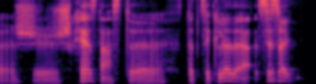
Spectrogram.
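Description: Here is a man with an ordinary speaking voice. He talks at a moderate pace with fairly even intonation. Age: 20s. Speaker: tech entrepreneur. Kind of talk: casual interview. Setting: studio.

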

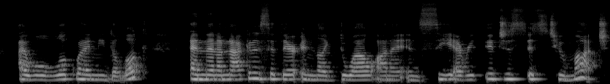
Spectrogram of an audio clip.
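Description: A woman with an American accent has a normal speaking voice. She talks at a fairly quick pace with fairly even intonation. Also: fairly high pitch for a woman. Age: 30s. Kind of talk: casual interview.

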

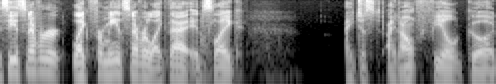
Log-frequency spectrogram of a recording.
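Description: Lively in intonation, a man with an ordinary speaking voice talks at medium pitch and moderate pace in a very clean recording with a silent background. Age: 20s. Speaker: podcast co-host. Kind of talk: casual chat.

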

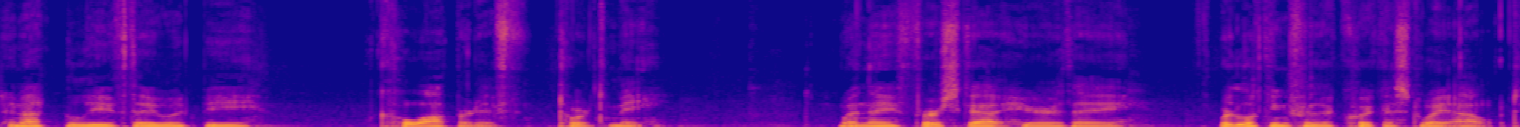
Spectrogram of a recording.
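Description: The delivery moves at a moderate pace, broken by long, frequent pauses. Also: man, very deep, low pitch for a man. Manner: stiff, halting formal.

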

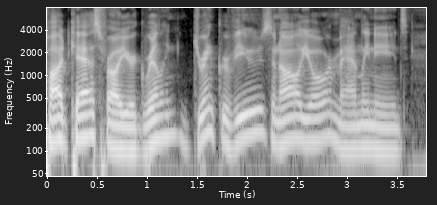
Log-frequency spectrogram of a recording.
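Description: Recorded very cleanly against a silent background, a plain, everyday voice moves at a moderate pace with ordinary pitch variation. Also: man. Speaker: podcast host. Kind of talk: casual banter, food review. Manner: jokey, relaxed.

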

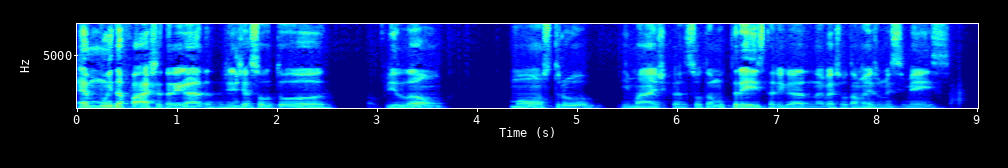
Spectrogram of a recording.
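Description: With a dark, mellow tone and a fairly low pitch, a man speaks at a fairly slow pace with ordinary pitch variation. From interior of São Paulo state, Brazil (Jundiaí). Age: 20s. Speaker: rapper. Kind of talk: casual chat.

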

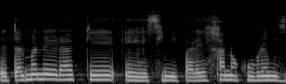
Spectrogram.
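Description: A woman with a plain, everyday voice at a moderate pace and fairly even intonation. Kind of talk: panel discussion.

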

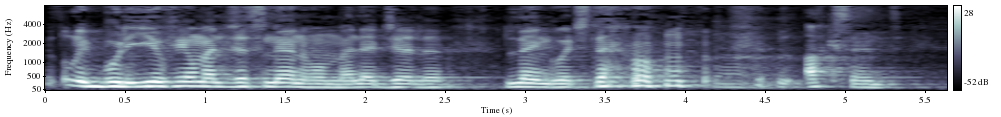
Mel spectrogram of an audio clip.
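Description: A man talks at a moderate pace in a fairly high pitch, his intonation fairly even. Audible room echo and noticeable background noise surround him. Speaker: podcast co-host. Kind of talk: casual chat.

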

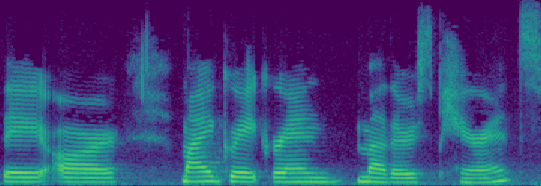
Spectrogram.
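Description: A woman speaks in a normal speaking voice with an American accent and a medium pitch. Her pace is fairly slow and her intonation fairly even. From Oklahoma City. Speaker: business owner and musician. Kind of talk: casual interview chat.

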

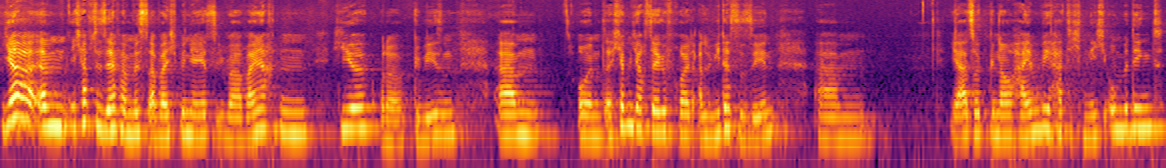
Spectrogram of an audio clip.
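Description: This woman's voice has a dark, mellow tone and medium pitch. She speaks at a moderate pace with ordinary pitch variation. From Germany, East Westphalia. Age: young. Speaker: au pair. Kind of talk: casual chat.

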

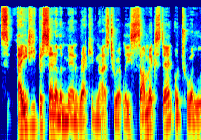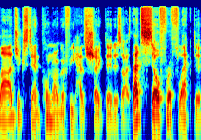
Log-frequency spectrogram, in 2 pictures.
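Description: Barely pausing at all, a man speaks at a moderate pace with an Australian accent. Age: 30s. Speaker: youth advocate and educator. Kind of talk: serious interview discussion. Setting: video call.

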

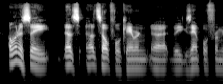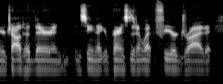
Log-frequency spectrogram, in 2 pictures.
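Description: A man talks at a fairly quick pace with hardly any pauses and fairly even intonation. The sound is dry and close with no echo, on a very clean recording with a silent background. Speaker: podcast co-host. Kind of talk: casual conversational discussion.

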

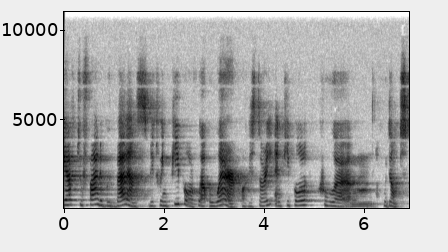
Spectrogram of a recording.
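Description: Speaking with a French accent, a woman uses a high pitch and ordinary pitch variation at a fairly slow pace, with noticeable background noise behind her. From France. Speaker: film editor. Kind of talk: festival Q&A. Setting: video call. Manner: halting.

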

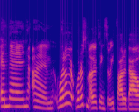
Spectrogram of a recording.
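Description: A woman talks at a very fast pace in a West Coast accent with lively intonation. The sound is dry and close with no echo, over a quiet background. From Oregon, US Pacific Northwest (Salem). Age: 20s. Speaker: nurse and business owner. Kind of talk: interview. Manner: casual, laughing often.

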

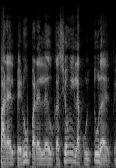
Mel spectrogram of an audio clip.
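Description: Vocal fry runs through this man's voice. His pitch swings very widely. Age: 40s. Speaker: TV host. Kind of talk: TV interview show.

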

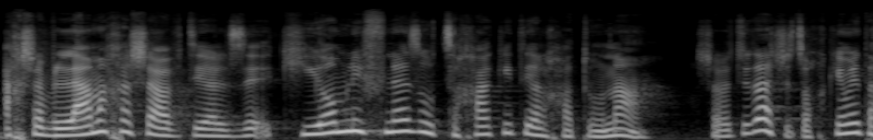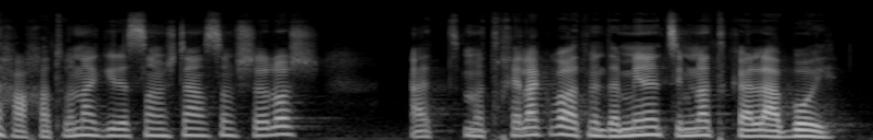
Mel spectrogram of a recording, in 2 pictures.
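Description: In a dry, close recording with no echo and a silent background, a woman speaks very fast with an energetic tone and lively intonation. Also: medium pitch for a woman. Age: 30s. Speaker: business and life coach. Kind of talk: podcast interview.

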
